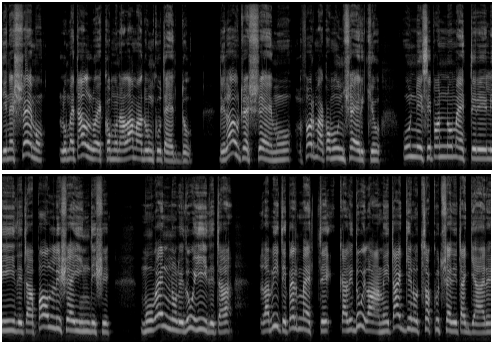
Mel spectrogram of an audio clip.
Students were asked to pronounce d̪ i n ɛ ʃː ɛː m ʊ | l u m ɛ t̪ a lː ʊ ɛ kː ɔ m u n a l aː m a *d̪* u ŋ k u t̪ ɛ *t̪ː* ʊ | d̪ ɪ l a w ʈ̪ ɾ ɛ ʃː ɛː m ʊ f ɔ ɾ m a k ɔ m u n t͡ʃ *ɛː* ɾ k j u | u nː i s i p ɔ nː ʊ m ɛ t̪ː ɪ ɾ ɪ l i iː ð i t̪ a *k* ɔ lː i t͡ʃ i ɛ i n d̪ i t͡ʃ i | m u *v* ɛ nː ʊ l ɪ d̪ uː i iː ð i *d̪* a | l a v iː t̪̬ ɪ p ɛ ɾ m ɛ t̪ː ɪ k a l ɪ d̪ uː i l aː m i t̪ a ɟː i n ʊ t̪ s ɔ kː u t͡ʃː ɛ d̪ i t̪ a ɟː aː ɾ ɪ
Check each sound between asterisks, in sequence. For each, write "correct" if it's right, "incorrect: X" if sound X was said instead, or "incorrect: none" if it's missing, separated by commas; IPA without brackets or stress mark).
correct, incorrect: d̪ː, incorrect: ɛ, incorrect: p, correct, incorrect: t̪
